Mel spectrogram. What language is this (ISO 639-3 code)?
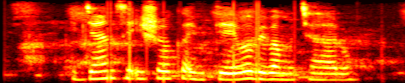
kin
